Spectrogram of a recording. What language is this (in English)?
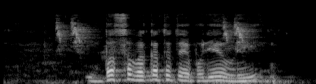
Sindhi Bhil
